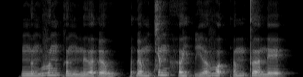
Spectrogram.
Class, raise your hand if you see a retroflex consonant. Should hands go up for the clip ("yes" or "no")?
no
